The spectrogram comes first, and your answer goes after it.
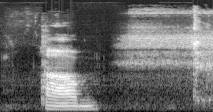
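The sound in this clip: A person exhales heavily: a brief voiced sound gives way to a long, breathy rush of air, with a faint sharper breath at the very end.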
